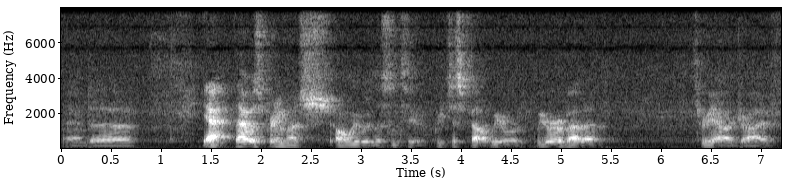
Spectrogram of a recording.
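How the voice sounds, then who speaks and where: A man who sings in a rock band, with a low bass voice, answering questions in a relaxed, rambling way with many restarts. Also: normal speed, very echoey, a little hiss or hum, rough recording. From Canada. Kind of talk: casual interview answers.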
